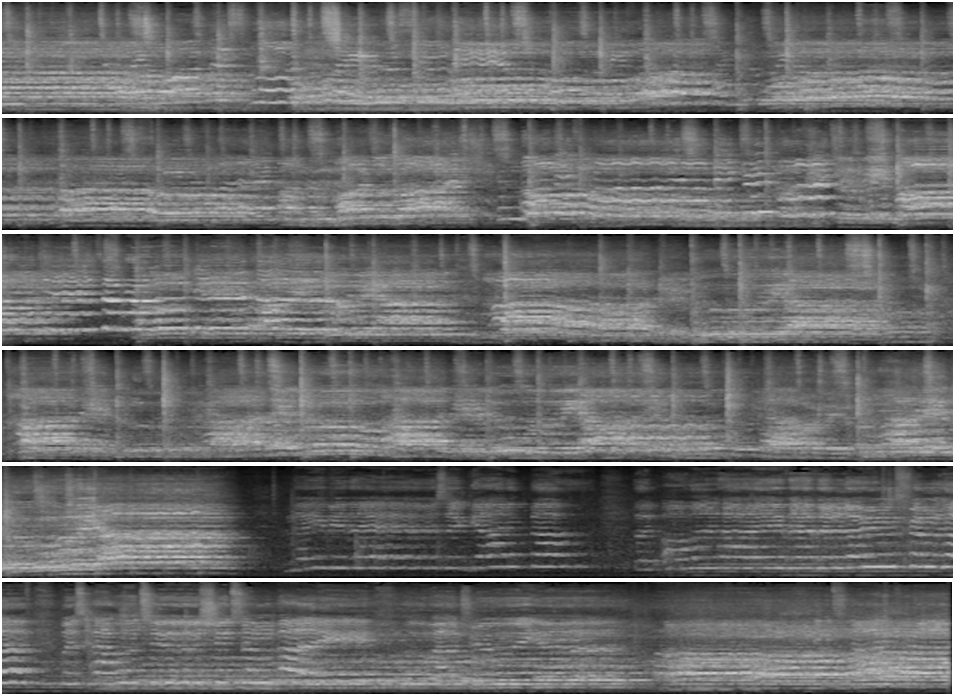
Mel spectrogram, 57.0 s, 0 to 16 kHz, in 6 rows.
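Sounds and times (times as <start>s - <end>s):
female soloist singing: 0.0s - 30.4s
mixed choir singing a cappella: 0.0s - 57.0s.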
